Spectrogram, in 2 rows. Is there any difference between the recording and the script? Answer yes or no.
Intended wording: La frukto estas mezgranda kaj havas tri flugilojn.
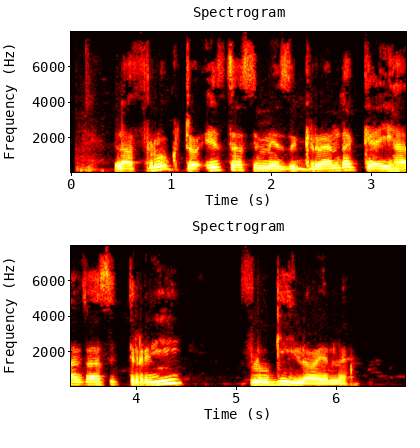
no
